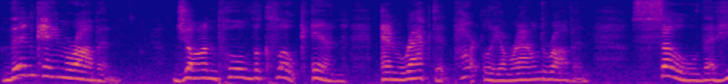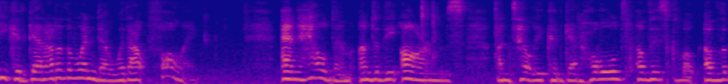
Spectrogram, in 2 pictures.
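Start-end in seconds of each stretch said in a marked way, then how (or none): none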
